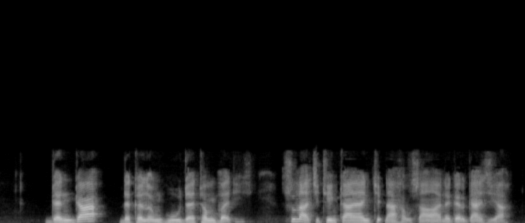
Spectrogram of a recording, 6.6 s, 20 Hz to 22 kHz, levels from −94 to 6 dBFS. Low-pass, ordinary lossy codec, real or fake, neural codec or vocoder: 7.2 kHz; AAC, 32 kbps; fake; autoencoder, 22.05 kHz, a latent of 192 numbers a frame, VITS, trained on one speaker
